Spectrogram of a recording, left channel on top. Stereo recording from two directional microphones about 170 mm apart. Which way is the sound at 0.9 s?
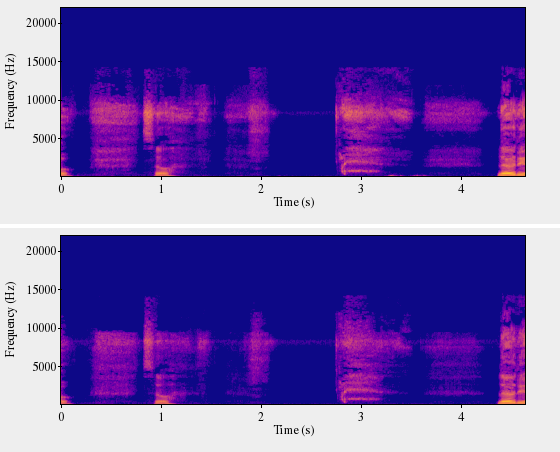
5° right (ahead or behind).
